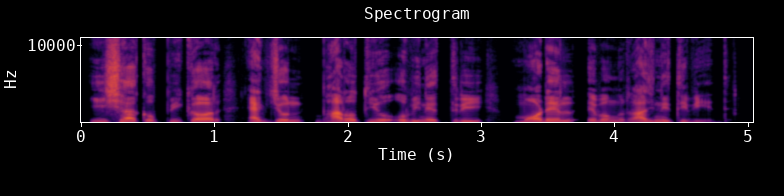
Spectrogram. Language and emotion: Bengali, neutral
